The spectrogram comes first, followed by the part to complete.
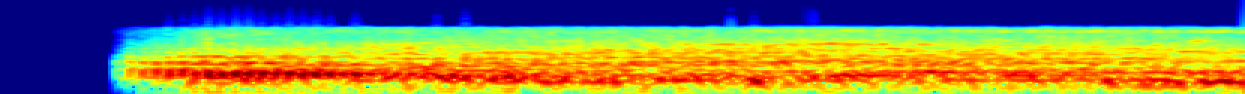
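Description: Helicopter running with a loud, steady rotor and turbine-engine noise over a low hum, cutting in abruptly about half a second in.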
